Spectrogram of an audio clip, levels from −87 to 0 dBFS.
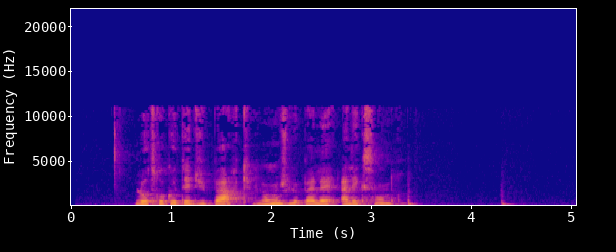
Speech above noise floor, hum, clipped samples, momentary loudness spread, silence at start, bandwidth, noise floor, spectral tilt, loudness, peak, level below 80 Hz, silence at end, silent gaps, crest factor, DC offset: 45 dB; none; under 0.1%; 20 LU; 0.65 s; 11.5 kHz; -74 dBFS; -5 dB/octave; -30 LUFS; -10 dBFS; -66 dBFS; 0.7 s; none; 20 dB; under 0.1%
